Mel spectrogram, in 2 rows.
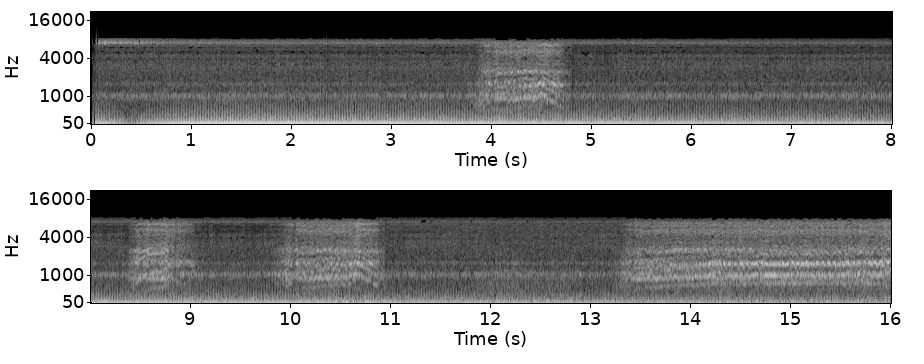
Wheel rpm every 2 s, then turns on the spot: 0, 10, 30, 0, 30, 50, 40, 160.
4-6 8-12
